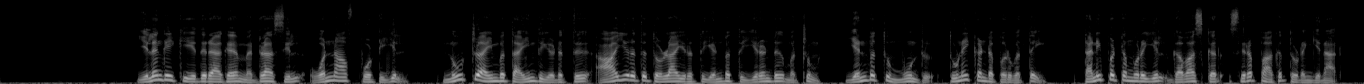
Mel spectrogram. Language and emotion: Tamil, neutral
